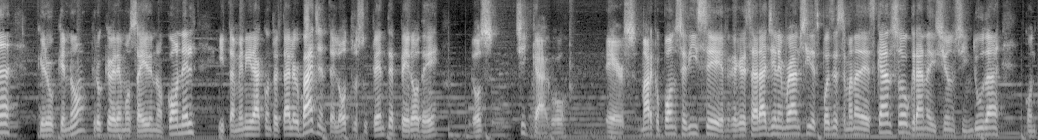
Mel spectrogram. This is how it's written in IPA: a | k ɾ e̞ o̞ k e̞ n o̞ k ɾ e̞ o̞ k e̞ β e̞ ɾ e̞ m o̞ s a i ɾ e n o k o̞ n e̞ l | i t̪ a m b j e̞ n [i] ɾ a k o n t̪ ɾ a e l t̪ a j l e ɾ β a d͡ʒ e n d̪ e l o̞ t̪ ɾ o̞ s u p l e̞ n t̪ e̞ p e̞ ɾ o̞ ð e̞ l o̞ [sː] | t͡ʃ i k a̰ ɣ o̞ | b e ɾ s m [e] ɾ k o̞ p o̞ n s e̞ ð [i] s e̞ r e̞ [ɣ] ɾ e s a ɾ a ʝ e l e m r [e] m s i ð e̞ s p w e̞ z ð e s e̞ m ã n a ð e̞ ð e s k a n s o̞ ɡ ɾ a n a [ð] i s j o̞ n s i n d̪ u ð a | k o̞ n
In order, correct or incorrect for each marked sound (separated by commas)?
correct, incorrect, incorrect, correct, correct, incorrect, correct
